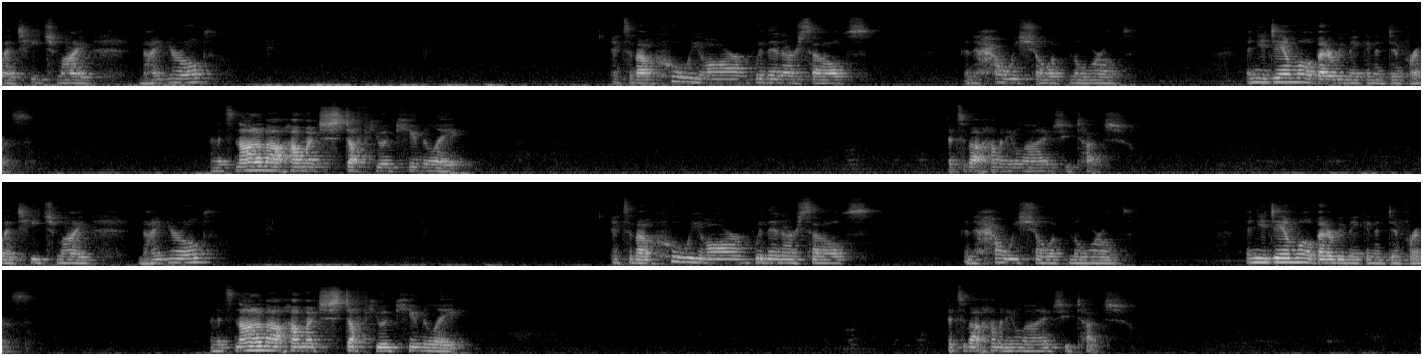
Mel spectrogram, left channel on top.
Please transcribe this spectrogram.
to teach my 9-year-old. It's about who we are within ourselves and how we show up in the world. And you damn well better be making a difference. And it's not about how much stuff you accumulate. It's about how many lives you touch.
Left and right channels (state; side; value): normal; both; correlation 0.43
